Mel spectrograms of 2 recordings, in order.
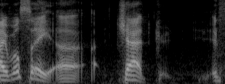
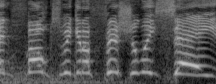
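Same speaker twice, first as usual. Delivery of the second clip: caster call building to a screaming peak; esports caster; 11 semitones higher, 12 dB louder than usual. Pretend. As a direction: hype announcer erupting into a shout. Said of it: "You guys mind if I try something here".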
